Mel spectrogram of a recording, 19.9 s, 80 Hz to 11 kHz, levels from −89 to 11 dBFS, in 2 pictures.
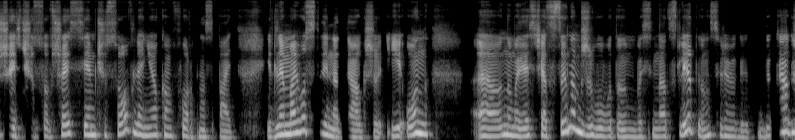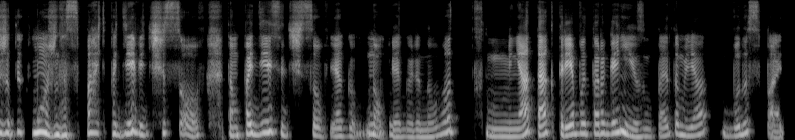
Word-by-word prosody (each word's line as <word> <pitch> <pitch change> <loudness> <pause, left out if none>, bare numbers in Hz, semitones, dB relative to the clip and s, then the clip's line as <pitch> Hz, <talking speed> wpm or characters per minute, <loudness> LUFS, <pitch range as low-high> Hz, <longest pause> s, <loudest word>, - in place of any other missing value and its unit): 6 175 -2 +1
часов. 165 0 -5
6-7 215 +1 +1
часов 210 - -4
для 225 -5 +1
неё 200 +2 -1
комфортно 180 -6 -6
спать. 145 -1 -9 0.4
И 165 - -4
для 210 +5 +5
моего 245 +6 +6
сына 230 - -1
также. 150 -1 -3
И 185 +1 -1
он, 225 +3 +5 0.6
э, 180 0 +2
ну, 210 -1 +3
мы 185 -2 +1
я 180 +1 +2
сейчас 185 -2 0
с - - -1
сыном 285 +3 +5
живу, 195 -5 0
вот, 175 0 -8
он 165 0 -4
18 170 +1 -7
лет, 240 +9 +3
и - - -2
он 180 +3 -3
всё 210 -1 -8
время 180 -2 -4
говорит: 150 -3 -11
"Да 185 +3 -9
как 270 0 +1
же 255 0 +3
так 260 +3 -5
можно 220 -6 +6
спать 245 +4 -3
по 235 - 0
9 225 0 +2
часов, 240 -7 -1 0.3
там, 195 +1 -4
по 230 +2 +6
10 240 -2 +1
часов?" 190 -5 -3
Я 175 - -2
г 175 0 -11
ну, 230 -3 -4
я 160 -6 -5
говорю: 160 0 -8
"Ну, 160 +3 -7
вот 270 +6 -4 0.4
у - - -5
меня 170 +4 +2
так 250 -3 +4
требует 225 +3 +4
организм, 230 - +1
поэтому 210 +2 -5
я 200 +8 -5 0.2
буду 200 +2 -4
спать". 295 - -8
200 Hz, 185 wpm, -22 LUFS, 175-235 Hz, 0.6 s, моего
